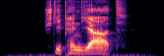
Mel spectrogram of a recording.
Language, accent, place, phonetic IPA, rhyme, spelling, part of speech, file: German, Germany, Berlin, [ˌʃtipɛnˈdi̯aːt], -aːt, Stipendiat, noun, De-Stipendiat.ogg
- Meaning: scholarship holder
